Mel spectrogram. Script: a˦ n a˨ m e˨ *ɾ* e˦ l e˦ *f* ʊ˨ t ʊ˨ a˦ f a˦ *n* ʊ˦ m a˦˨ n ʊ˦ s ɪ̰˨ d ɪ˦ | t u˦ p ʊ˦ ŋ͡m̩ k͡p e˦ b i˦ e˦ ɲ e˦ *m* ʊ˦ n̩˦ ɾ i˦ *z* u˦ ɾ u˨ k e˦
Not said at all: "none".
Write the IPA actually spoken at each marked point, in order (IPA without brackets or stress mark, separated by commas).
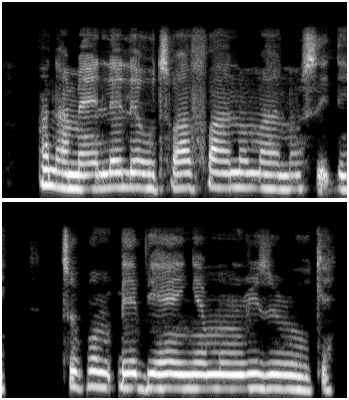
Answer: l, none, n, m, z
